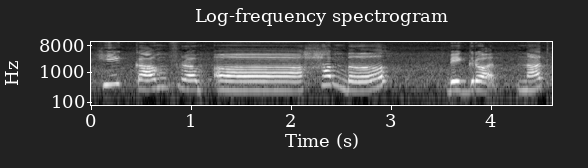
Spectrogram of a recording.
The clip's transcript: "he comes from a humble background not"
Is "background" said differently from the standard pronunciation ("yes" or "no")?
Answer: yes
